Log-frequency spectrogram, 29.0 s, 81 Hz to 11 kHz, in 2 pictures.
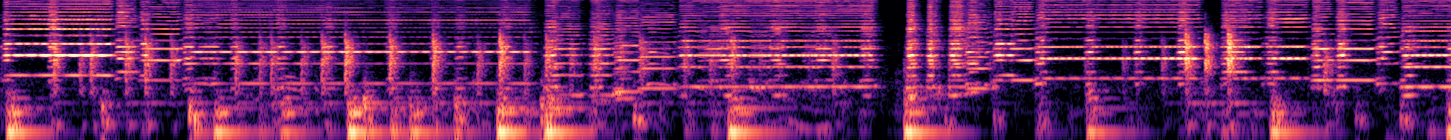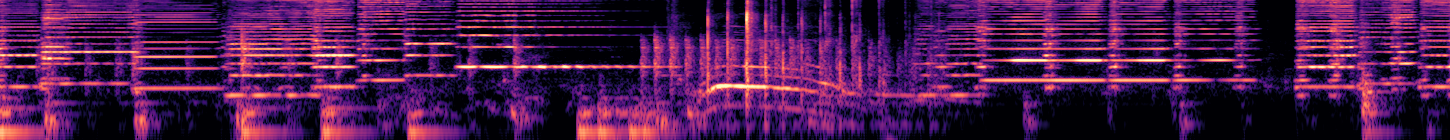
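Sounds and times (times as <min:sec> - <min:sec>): harmonica melody: 0:00.0 - 0:21.3, 0:23.6 - 0:29.0.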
